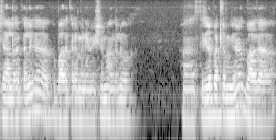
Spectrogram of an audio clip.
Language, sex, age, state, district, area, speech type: Telugu, male, 30-45, Telangana, Mancherial, rural, spontaneous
